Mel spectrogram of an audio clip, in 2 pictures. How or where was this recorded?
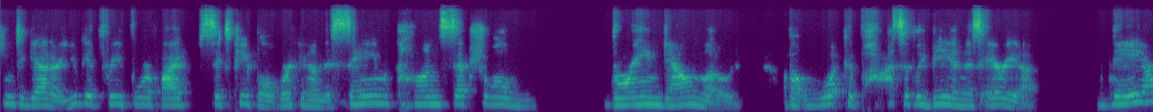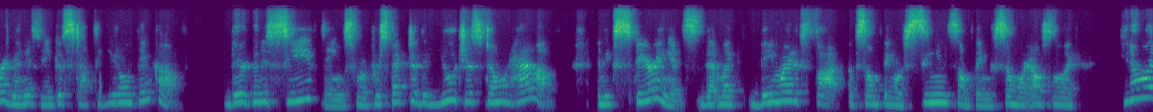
video call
